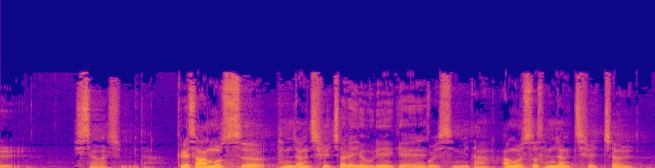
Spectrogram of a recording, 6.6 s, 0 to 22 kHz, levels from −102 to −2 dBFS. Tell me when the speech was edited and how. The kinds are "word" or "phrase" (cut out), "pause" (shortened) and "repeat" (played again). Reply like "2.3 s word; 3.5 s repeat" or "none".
1.7 s pause; 2.8 s phrase; 3.6 s word; 4.3 s word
